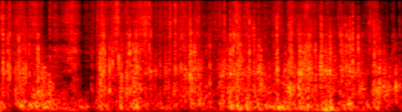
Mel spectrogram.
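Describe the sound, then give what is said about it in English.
Paper envelope that was stuck being opened, with loud, continuous crinkling, rustling and tearing of paper for about three seconds and no talk. “Hang on, I haven't heard the envelope sound. Okay. Oh, sorry. Yes, I better open the envelope.”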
